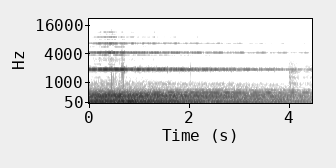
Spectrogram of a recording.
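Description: Electronic logo sting for a video outro: a deep low boom under a steady high ringing tone, both fading away slowly.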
